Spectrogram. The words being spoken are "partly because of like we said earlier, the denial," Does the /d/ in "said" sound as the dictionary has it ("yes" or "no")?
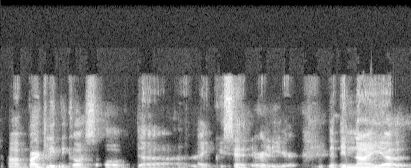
yes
